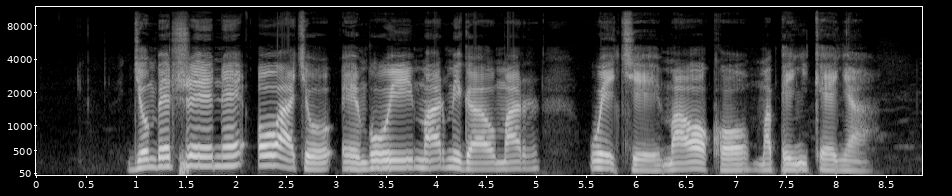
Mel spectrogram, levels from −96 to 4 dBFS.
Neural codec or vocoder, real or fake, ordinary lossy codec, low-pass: vocoder, 44.1 kHz, 128 mel bands every 256 samples, BigVGAN v2; fake; none; 10.8 kHz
